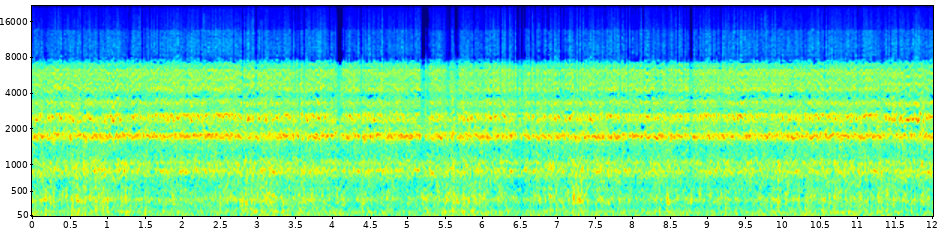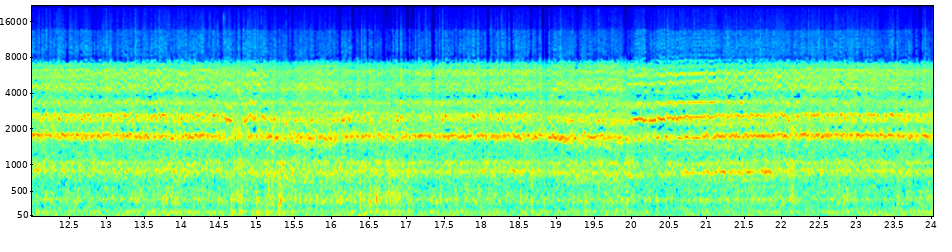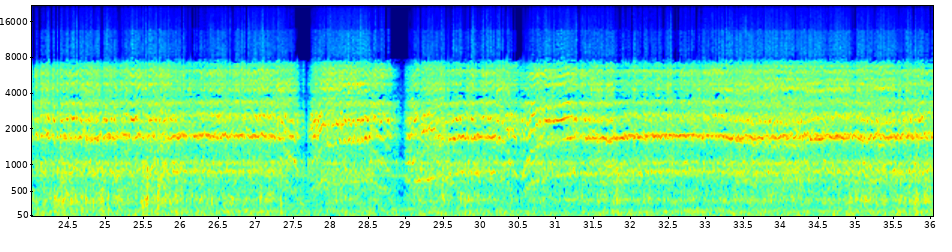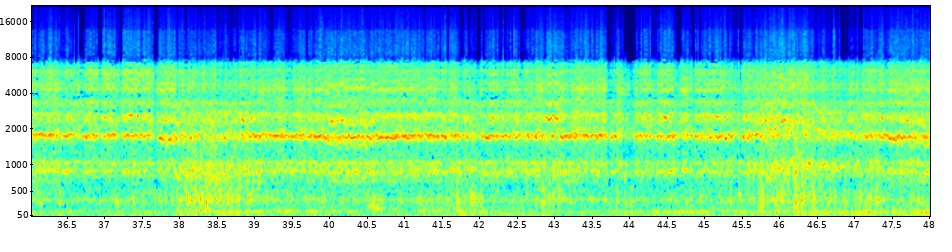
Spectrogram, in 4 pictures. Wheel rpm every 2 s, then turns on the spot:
230, 230, 240, 230, 230, 230, 230, 230, 230, 220, 210, 230, 230, 180, 150, 190, 220, 220, 230, 230, 230, 230, 240, 240.
none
